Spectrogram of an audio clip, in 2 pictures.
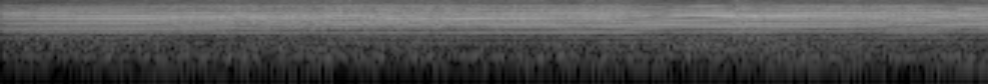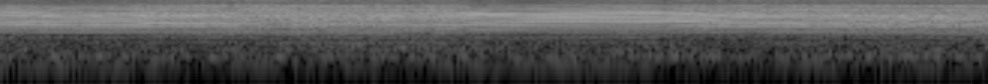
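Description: Electric hair clippers buzzing steadily while cutting hair along the side of the head, starting the bald line.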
